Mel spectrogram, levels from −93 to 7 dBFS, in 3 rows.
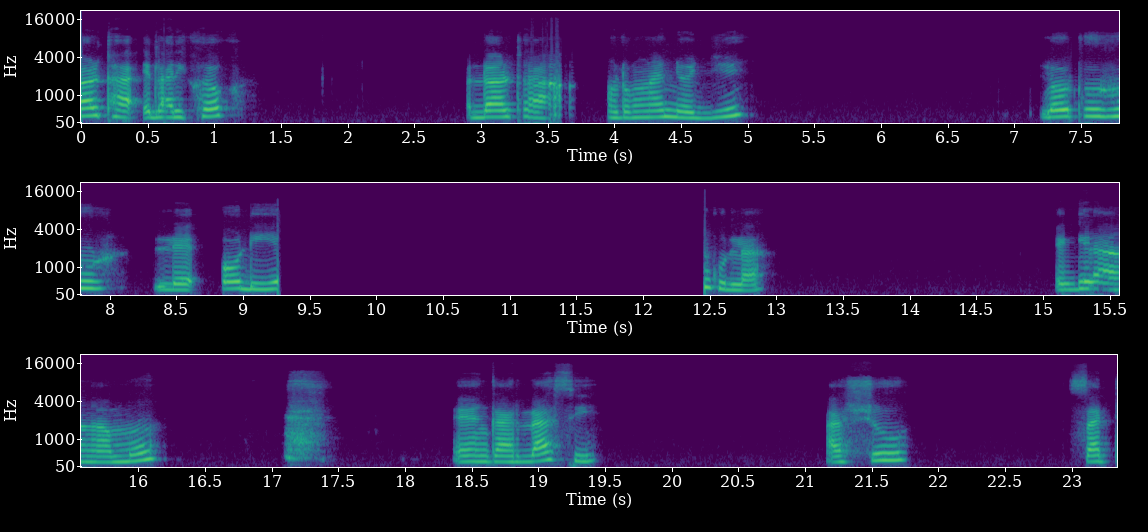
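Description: At 0.61 to 0.65 s there is a short concealed packet loss. About 20 ms of audio never arrived in time, and the receiver bridged the hole by extending the preceding sound before crossfading back. It registers as a tiny smear or wobble. On a spectrogram the harmonics run unnaturally smooth for a few frames, and the waveform shows a repeated cycle shape where fresh detail should be. The same thing recurs at 4.71 to 4.75 s, where the patch also stretches the timing by a few milliseconds.

From 3.25 to 3.77 s the sound turns choppy and metallic. This is repeated packet loss, the robotic sound: the pattern fits roughly a dozen separate gaps, none longer than 25 ms, together covering nearly half the span. Each loss is patched by continuing the last sound, and the next one arrives before recovery. A spectrogram shows a comb of short blurred blocks interrupting normal texture. Further bursts of the same damage follow at 7.39 to 7.61 s, with a handful of gaps covering about half that stretch, and at 15.15 to 15.70 s, with a denser run of short holes over nearly half the span.

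Between 9.26 and 12.46 s the audio drops out to silence for about 3.2 s. It cuts off abruptly and resumes mid-flow. The gap holds no room tone at all, so the waveform is a flat line and the spectrogram is a black band across all frequencies. The likely cause is a lost input, such as a disconnected device or a failed link, while recording continued.

Straight after the last robotic burst, from 15.71 to 16.24 s, a jitter buffer slow-down sets in. The receiver was rebuilding its reserve, so it repeated single pitch periods and stretched the audio by about 52 ms. Playback runs at about 91% speed with unchanged pitch, and sounds are slightly drawn out. On a spectrogram the harmonics stay level while segments lengthen, and the waveform shows near-identical cycles copied side by side.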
